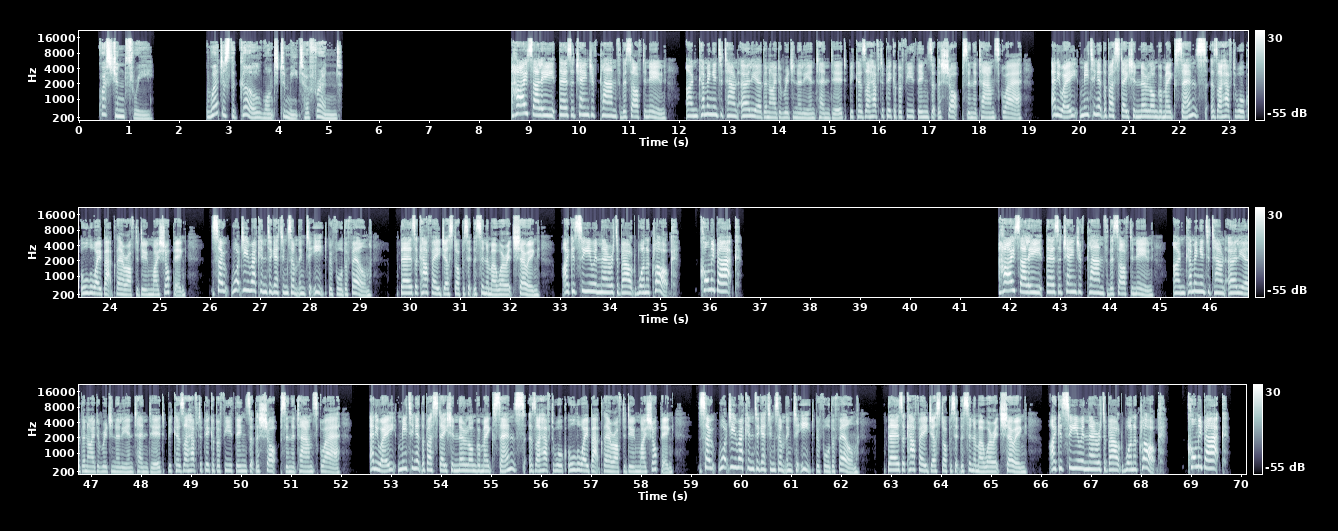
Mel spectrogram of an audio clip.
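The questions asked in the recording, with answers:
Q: Where does the girl want to meet her friend?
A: at the cafe opposite the cinema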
